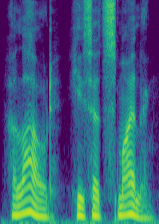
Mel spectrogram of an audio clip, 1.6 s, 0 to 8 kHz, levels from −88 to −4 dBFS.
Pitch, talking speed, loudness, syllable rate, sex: 110 Hz, 150 wpm, -17 LUFS, 4.5 syllables/s, male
